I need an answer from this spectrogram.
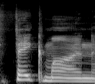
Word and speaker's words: Fakemon: Well, it's Fakemon, and I just feel like I have to pronounce it closer to Pokemon.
